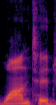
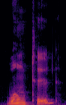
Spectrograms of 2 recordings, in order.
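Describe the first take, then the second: First: The first vowel sounds like the vowel in want. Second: The first vowel sounds like the vowel in won't. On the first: "if you want her to sing wanted" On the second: "she sings won'ted, like won't"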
